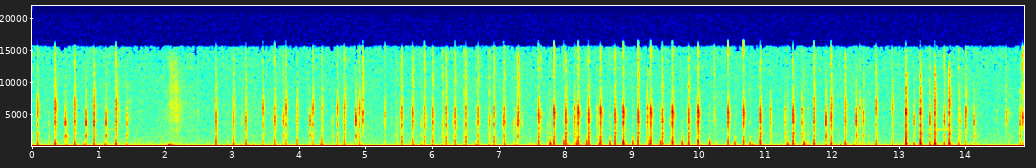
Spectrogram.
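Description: Keypad buttons on a white plastic flip phone held in the hands are pressed rapidly with the fingertips of both hands. The result is a fast, continuous patter of short, bright clicks that die away quickly, over a steady low hum, with one slightly louder thump near the start.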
